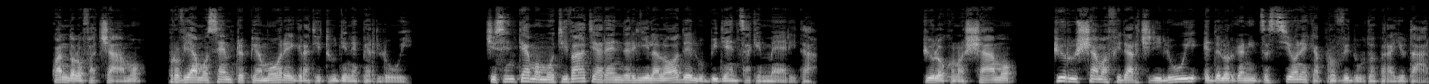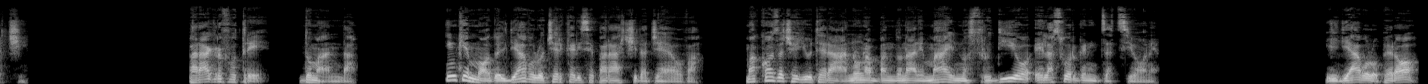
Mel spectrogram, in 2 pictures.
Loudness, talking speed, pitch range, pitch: -20 LUFS, 145 wpm, 85-115 Hz, 100 Hz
